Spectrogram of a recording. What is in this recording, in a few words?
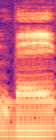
"bei", Andamanese; bottle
